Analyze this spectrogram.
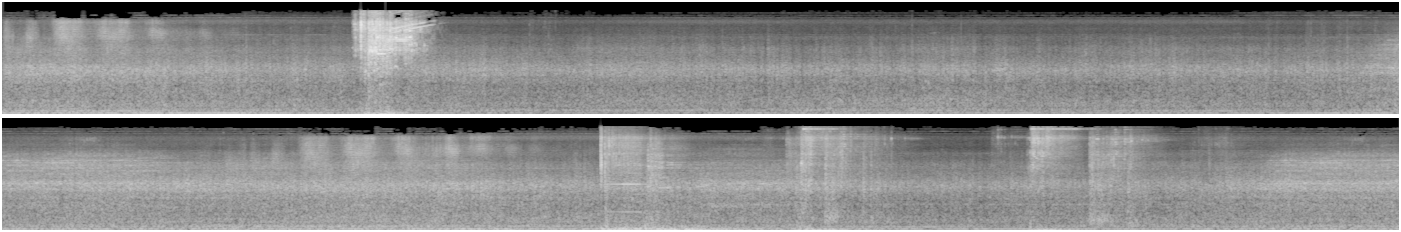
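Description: A deep, steady game drone hums throughout.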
